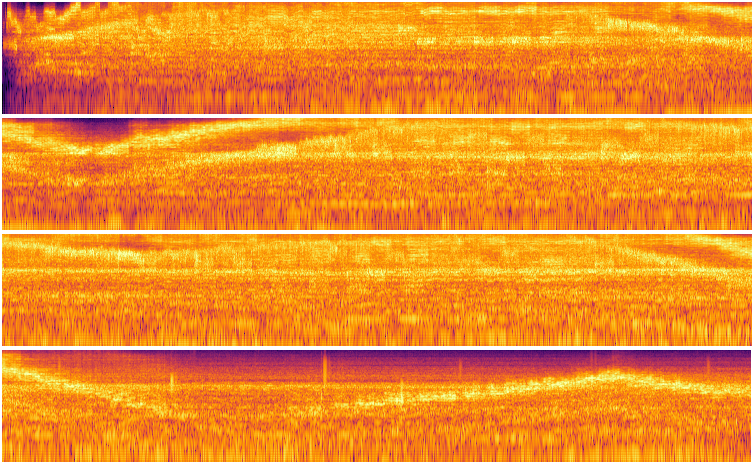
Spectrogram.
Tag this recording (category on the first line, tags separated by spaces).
Soundscapes > Synthetic / Artificial
shimmer fx ambience effect rumble slow texture atmosphere bassy alien glitch synthetic glitchy wind evolving dark ambient shifting drone shimmering howl bass experimental sfx landscape long low roar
